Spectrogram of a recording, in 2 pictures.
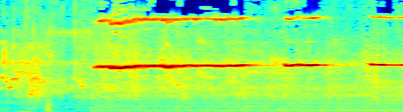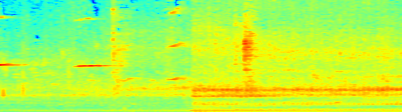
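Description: A motor vehicle's engine running nearby, with a loud high-pitched squeal that comes and goes in four stretches over the first few seconds. The engine grows louder and steadier about six seconds in.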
